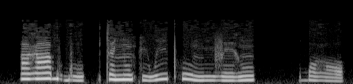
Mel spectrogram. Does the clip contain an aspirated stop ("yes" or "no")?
yes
